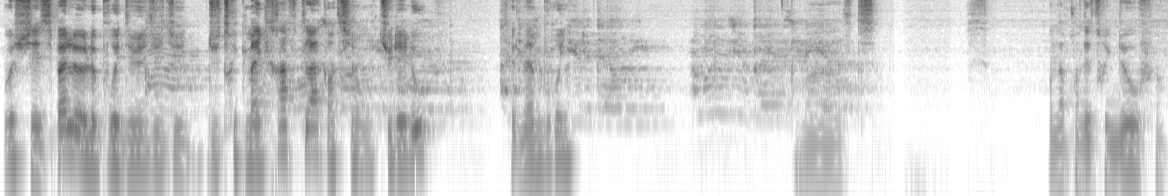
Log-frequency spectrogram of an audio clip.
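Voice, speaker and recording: A man's voice: on the low side, takes it slowly, pauses often. A man giving a casual, slangy reaction commentary, thinking aloud and repeating himself. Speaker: reaction video creator. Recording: clearly noisy background.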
